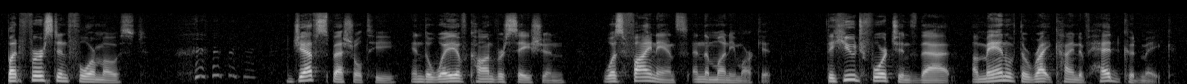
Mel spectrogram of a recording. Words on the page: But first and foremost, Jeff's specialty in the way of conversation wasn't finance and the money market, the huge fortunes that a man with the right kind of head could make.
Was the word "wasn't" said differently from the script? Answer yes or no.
yes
